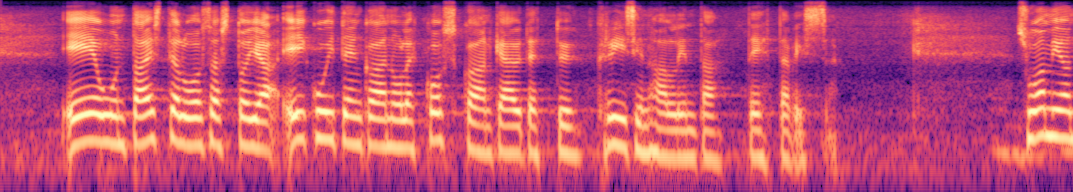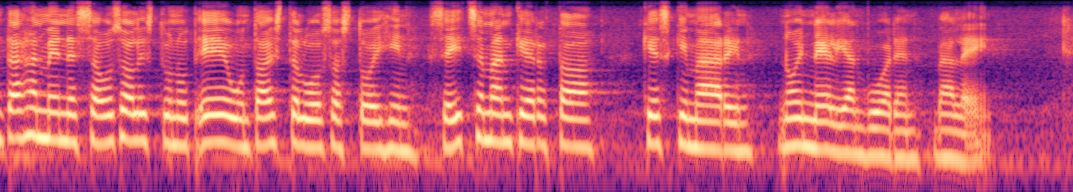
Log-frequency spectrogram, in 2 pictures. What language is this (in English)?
Finnish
